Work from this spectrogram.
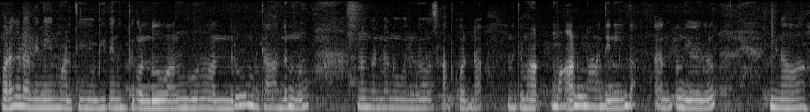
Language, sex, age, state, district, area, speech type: Kannada, female, 18-30, Karnataka, Koppal, rural, spontaneous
